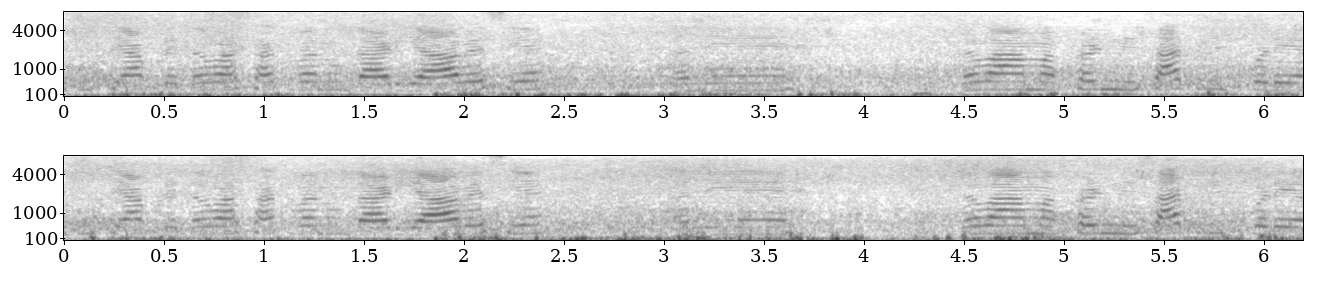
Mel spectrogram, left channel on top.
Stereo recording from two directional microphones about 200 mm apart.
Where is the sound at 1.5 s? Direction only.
35° right (ahead or behind).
